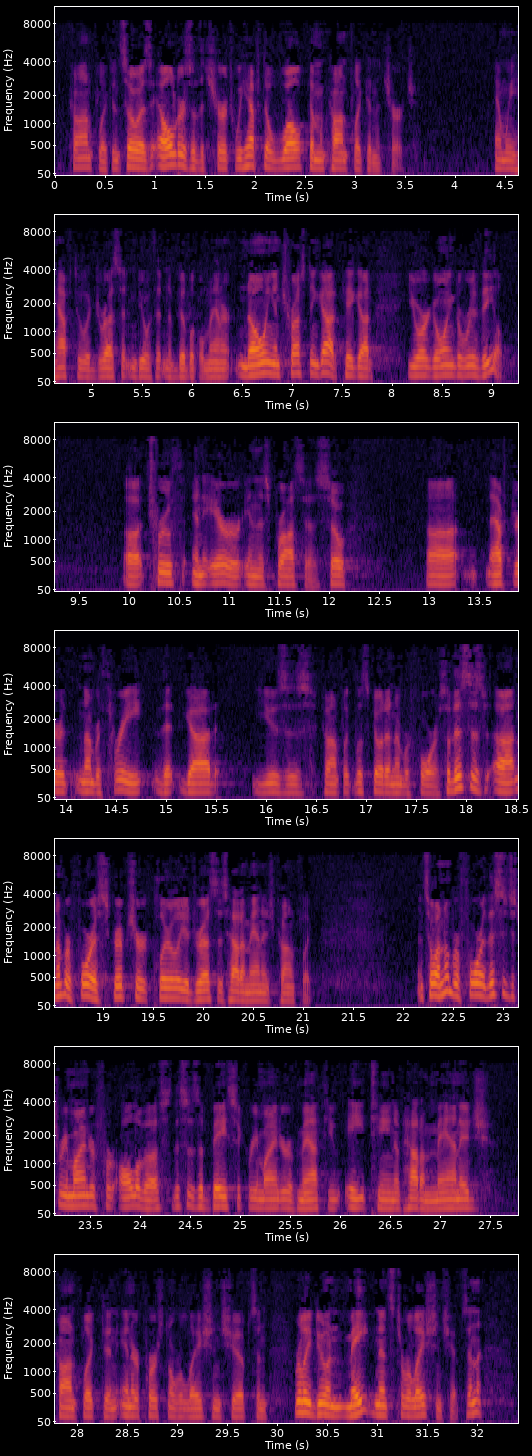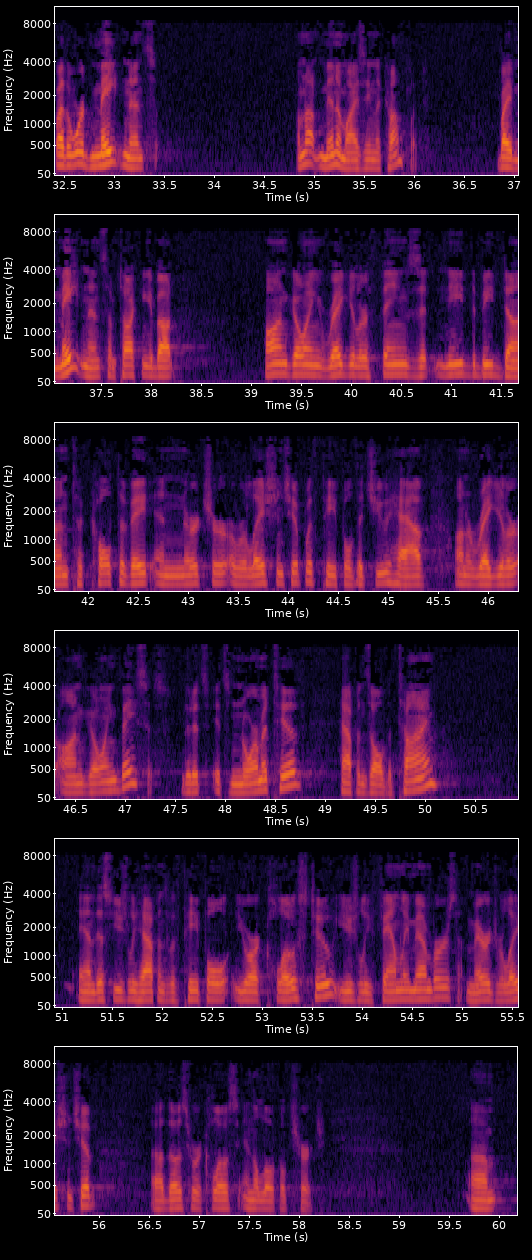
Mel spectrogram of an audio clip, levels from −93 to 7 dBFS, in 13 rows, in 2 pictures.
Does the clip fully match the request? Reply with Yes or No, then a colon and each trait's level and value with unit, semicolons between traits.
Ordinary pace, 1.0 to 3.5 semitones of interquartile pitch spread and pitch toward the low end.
Yes: average, 180 wpm; average, 2.9 semitones; low, 130 Hz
